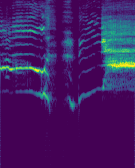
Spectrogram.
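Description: A person's high-pitched, drawn-out vocal cries: a held cry at the start, a brief one about a second in, and a long steady one starting about a second and a half in, in a fit of laughing over a mishap.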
